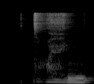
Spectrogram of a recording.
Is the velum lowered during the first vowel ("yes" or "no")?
no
